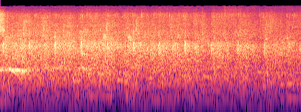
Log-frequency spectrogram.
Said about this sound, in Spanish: Denle un aplauso fuerte al Rey de Reyes.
